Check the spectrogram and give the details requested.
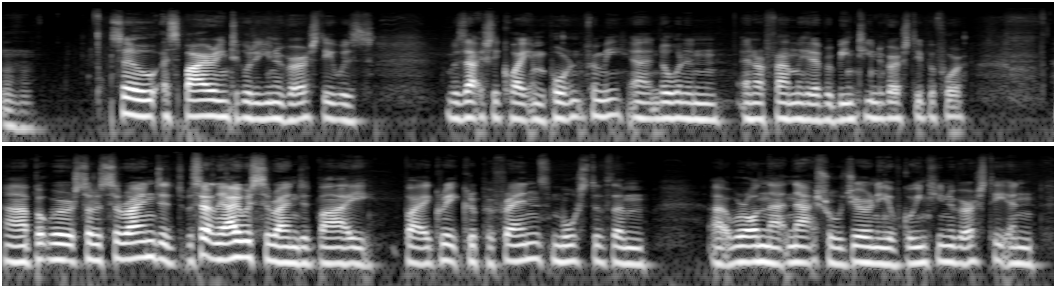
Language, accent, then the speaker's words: English; Moniaive, Scotland, United Kingdom; So I'm from Scotland, from the southwest of Scotland. I was brought up in a really small town, a rural town called Monyive in the southwest. Really small, only about 450 people. So my dad was a farmer.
